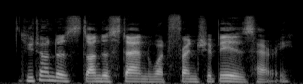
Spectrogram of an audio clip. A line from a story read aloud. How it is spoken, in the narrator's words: he murmured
